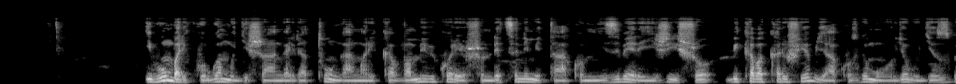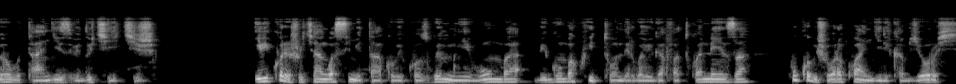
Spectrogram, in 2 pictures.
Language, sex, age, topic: Kinyarwanda, male, 25-35, education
